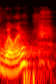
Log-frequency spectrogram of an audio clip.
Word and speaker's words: Willen: introduction my name is willin pronounced Willen and I am the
